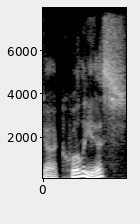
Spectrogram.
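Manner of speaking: plain reading voice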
